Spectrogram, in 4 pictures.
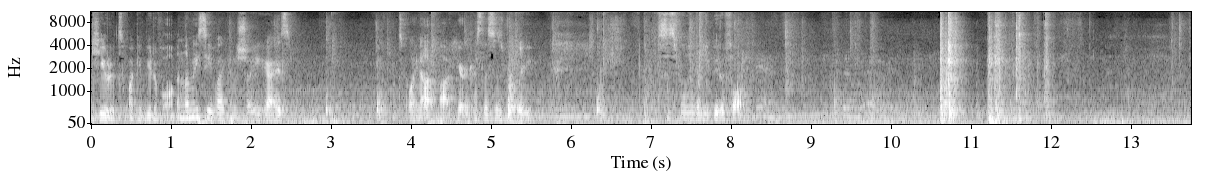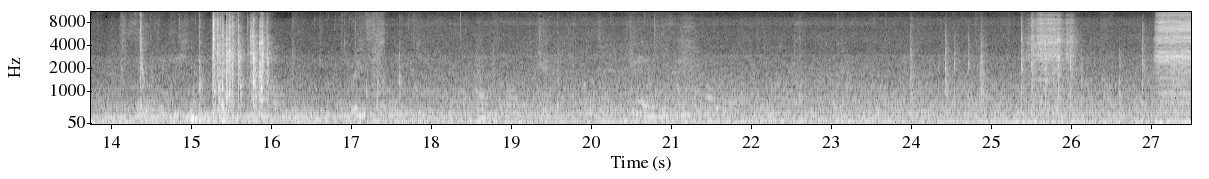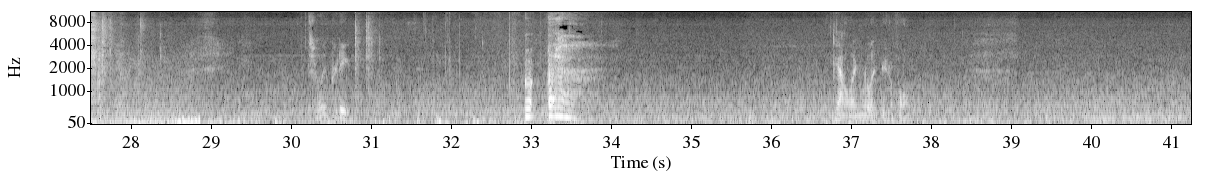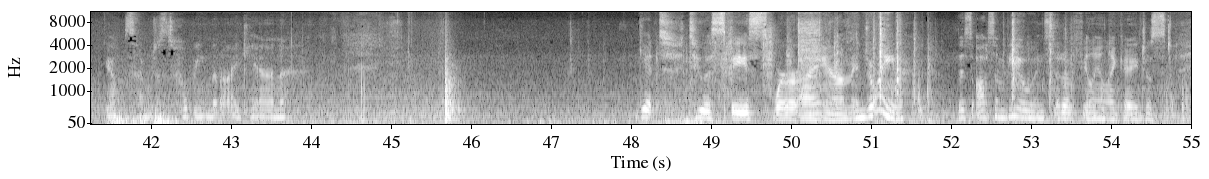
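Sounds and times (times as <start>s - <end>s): wind rumbling on microphone: 12.5s - 13.5s, 27.9s - 33.0s, 37.6s - 43.0s.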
